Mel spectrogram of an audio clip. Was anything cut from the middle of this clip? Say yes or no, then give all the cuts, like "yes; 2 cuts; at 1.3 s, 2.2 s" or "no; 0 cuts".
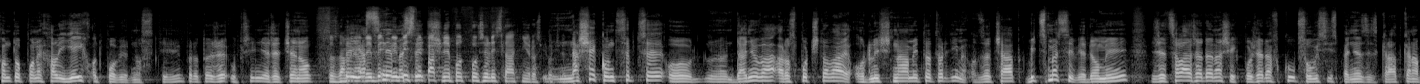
yes; 2 cuts; at 10.2 s, 13.0 s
